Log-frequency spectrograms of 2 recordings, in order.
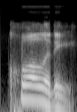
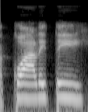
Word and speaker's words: quality: nhớ nhớ phát âm cái từ này nhá quality đừng có đọc là quality nh đứa nào mái mốt mà mở mồm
